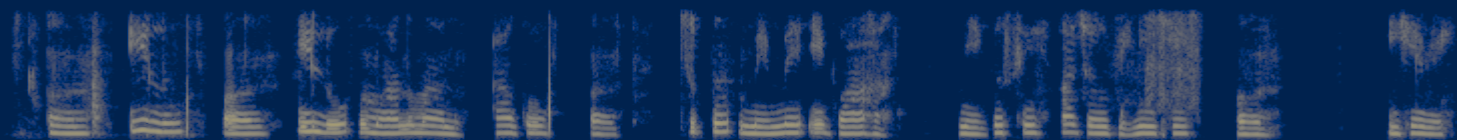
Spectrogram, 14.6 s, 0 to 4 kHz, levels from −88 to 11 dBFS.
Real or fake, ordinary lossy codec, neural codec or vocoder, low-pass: real; none; none; 3.6 kHz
